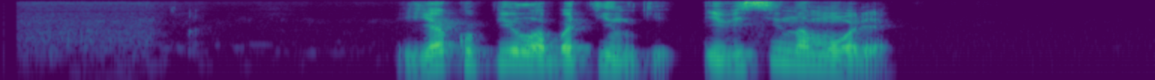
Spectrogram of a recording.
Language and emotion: Russian, neutral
